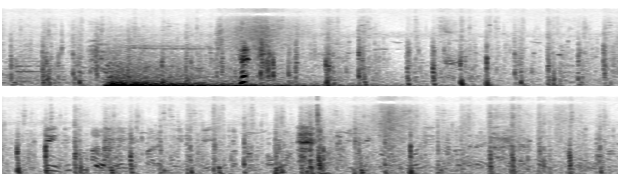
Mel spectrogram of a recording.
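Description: Footsteps run over dirt and grass.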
